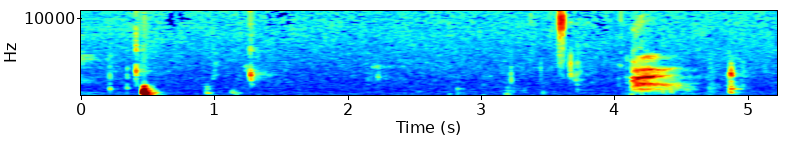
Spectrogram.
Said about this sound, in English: Right, Time for everyone to take a sip. Yeah. Hey, cheers, guys! Cheers.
